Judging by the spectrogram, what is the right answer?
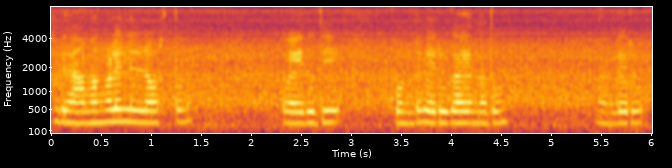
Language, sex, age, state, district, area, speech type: Malayalam, female, 18-30, Kerala, Kozhikode, rural, spontaneous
